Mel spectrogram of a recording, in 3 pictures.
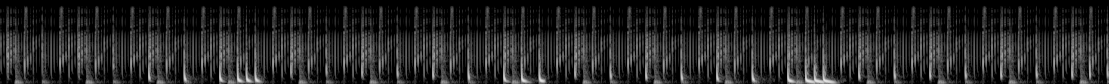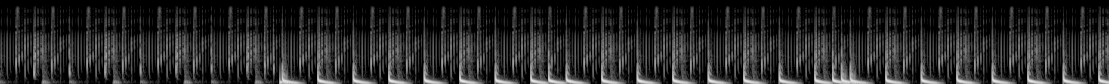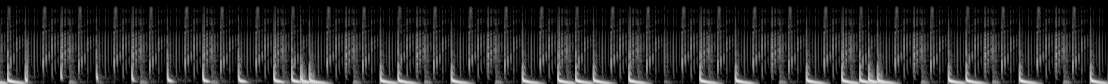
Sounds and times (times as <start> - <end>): Music: 0.0 - 33.2.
